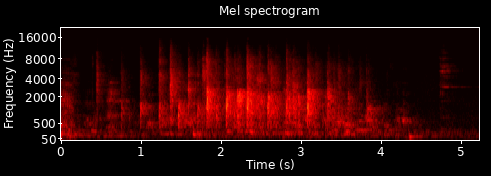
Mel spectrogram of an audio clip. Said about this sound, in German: Kann man klatschen, ja.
